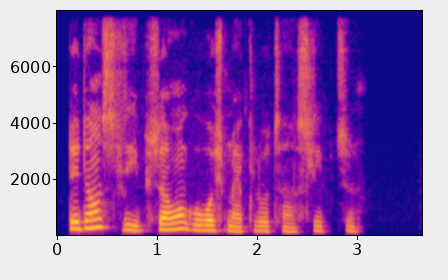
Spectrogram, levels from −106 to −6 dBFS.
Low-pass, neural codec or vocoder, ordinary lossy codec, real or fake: none; none; none; real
